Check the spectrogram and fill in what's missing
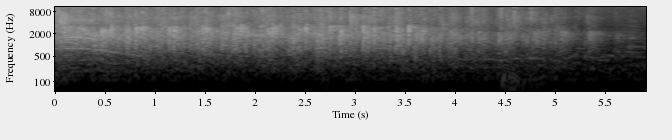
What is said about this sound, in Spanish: Alguien que le dé un aplauso fuerte a Jesús.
